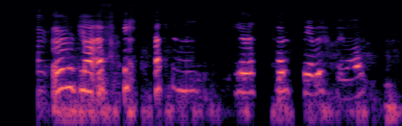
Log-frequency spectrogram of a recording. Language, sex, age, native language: Icelandic, male, 30-39, Icelandic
